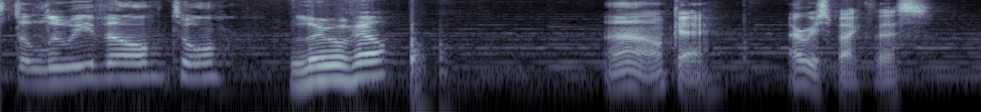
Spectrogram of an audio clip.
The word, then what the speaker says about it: Louisville: Louisville. Oh, okay. I respect this. Louisville. That's how they pronounce it down there.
